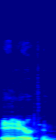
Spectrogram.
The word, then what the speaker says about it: Ayrton: I think the Brazilians say Ayrton. They like double pronounce the A, and Prost.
